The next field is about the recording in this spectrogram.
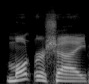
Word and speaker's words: Mont Rocher: Phonetically, I guess you could say it is Mont Ratchet. Race number 9, horse number 10, Mont Rocher.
